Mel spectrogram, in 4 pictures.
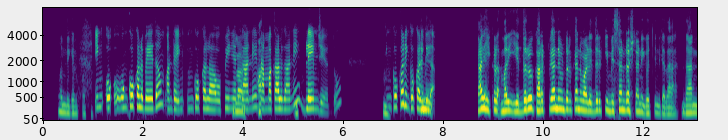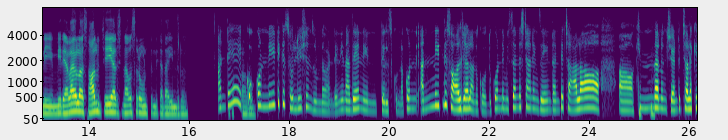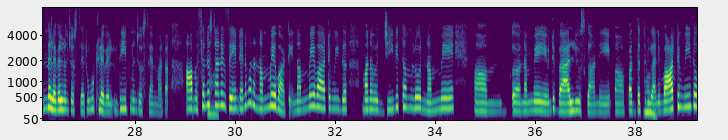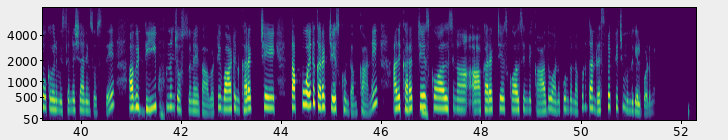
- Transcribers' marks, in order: other background noise; in English: "ఒపీనియన్‌గాని"; in English: "బ్లేమ్"; in English: "కరెక్ట్‌గానే"; in English: "మిసండర్‌స్టాండింగ్"; in English: "సాల్వ్"; tapping; in English: "సొల్యూషన్స్"; in English: "సాల్వ్"; in English: "మిసండర్‌స్టాండింగ్స్"; in English: "లెవెల్"; in English: "రూట్ లెవెల్ డిప్"; in English: "మిసండర్‌స్టాండింగ్స్"; lip smack; in English: "వాల్యూస్"; in English: "డిప్"; in English: "కరెక్ట్"; in English: "కరెక్ట్"; in English: "కరెక్ట్"; in English: "కరెక్ట్"; in English: "రెస్పెక్ట్"
- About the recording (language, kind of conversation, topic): Telugu, podcast, ఒకే మాటను ఇద్దరు వేర్వేరు అర్థాల్లో తీసుకున్నప్పుడు మీరు ఎలా స్పందిస్తారు?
